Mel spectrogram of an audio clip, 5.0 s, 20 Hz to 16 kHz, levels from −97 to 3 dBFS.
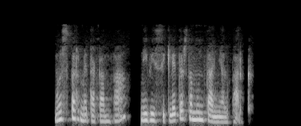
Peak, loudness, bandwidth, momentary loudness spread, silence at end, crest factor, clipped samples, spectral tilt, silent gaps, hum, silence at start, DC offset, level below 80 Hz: -4 dBFS; -23 LUFS; 7.2 kHz; 9 LU; 0.85 s; 20 dB; under 0.1%; -7.5 dB/octave; 2.19-2.33 s, 4.07-4.11 s; none; 0.9 s; under 0.1%; -64 dBFS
